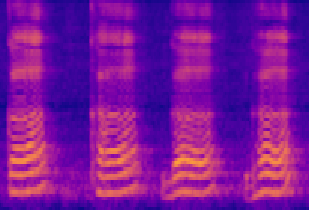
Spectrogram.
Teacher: ये कंठ से उच्चारित होते हैं, यानी एक ही स्थान है, वो स्थान कौन सा है, कंठ। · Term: कंठे ध्वनि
